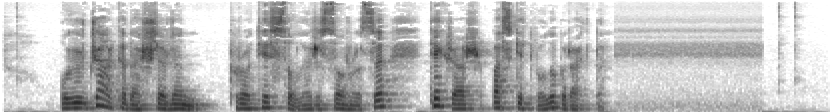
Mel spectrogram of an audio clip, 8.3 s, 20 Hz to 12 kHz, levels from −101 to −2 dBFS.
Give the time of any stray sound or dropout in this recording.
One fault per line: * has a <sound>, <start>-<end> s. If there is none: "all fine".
all fine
